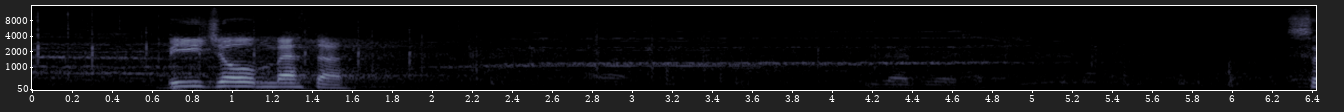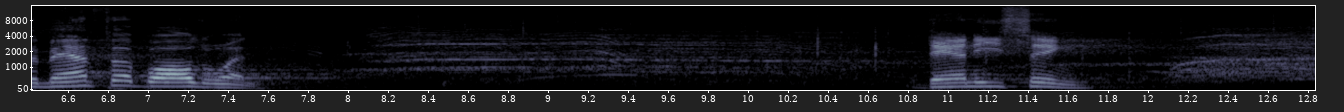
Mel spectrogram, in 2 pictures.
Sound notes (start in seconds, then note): 0.0 crowd cheering and applauding; 2.0 crowd cheering and applauding; 7.9 crowd cheering and applauding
